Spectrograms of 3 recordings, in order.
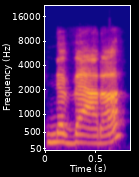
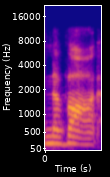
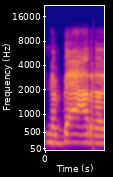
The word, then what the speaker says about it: Nevada: am a native of nevada i should also point that out bonus points if you say it correctly we get very very angry if you say it as nevada so if you learn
